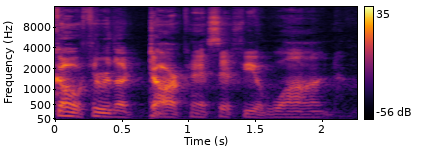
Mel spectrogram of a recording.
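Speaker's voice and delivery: snarled, growling, dismissive tone. He ends the exchange and walks away from the others, snarling. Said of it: "he just snarls and he walks away".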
